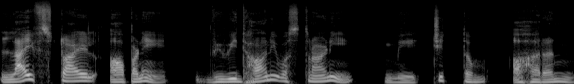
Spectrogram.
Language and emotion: Sanskrit, surprised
